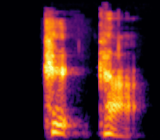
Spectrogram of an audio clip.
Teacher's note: The stop T also has a crisp, abrupt ending to it. You need to feel that the vocal cords actually come together and close. · Here's the stop T in the word KitKat. I usually use two stop Ts in this word.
